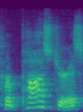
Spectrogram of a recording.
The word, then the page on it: preposterous: American English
